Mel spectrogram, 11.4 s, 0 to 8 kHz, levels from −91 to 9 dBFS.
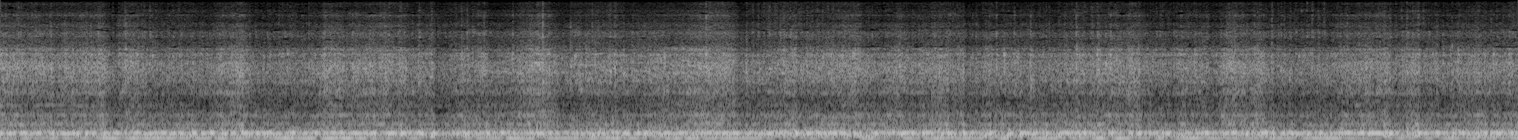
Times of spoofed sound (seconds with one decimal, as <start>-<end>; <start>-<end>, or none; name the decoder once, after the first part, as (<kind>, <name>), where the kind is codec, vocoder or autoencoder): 3.3-5.9 (codec, DAC)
